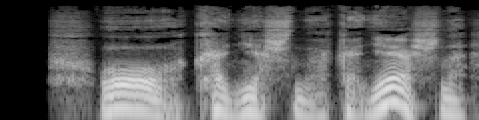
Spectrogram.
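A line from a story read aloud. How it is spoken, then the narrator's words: Relieved sigh. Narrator (Russian): ответил мистер Бейкер, облегченно вздохнув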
